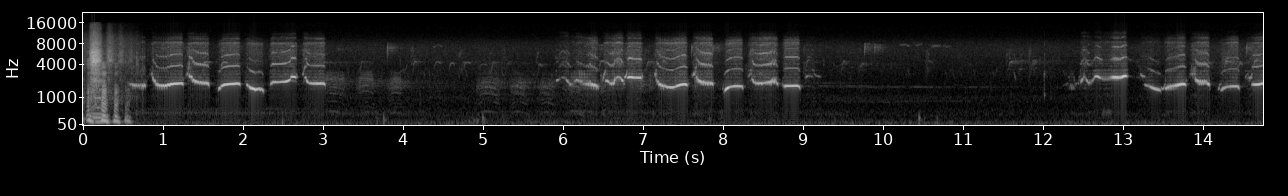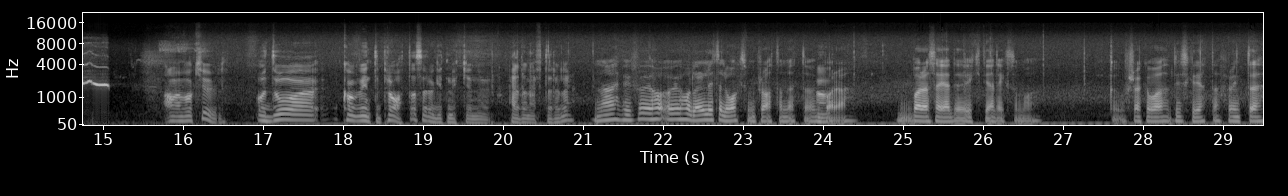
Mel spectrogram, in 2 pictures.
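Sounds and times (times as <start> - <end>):
laughter: 0.0 - 0.8
speech: 0.0 - 0.8, 15.9 - 26.8, 27.6 - 29.5
person whistling in imitation of bird calls: 0.2 - 3.0, 6.0 - 9.2, 12.4 - 15.1.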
